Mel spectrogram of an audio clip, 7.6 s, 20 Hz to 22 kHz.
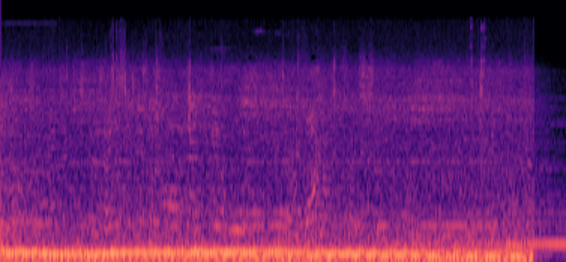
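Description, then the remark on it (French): Race car number 17, giving passenger rides, drones loudly and steadily, its low hum shifting slightly as it moves off, with a murmur of crowd noise in the background before it cuts off abruptly. “Donc le baptême est possible dans la voiture numéro 17, c'est celle qui part euh, à l'instant,”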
